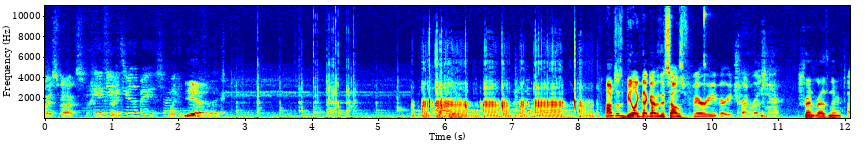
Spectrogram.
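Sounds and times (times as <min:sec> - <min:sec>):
plucked electric bass guitar: 0:02.7 - 0:08.5.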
